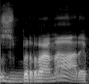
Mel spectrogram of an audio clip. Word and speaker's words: sbrana: Whereas when Italians speak normally they don't control the language, and so he modified the pronunciation of the verb sbranare to make it stronger.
